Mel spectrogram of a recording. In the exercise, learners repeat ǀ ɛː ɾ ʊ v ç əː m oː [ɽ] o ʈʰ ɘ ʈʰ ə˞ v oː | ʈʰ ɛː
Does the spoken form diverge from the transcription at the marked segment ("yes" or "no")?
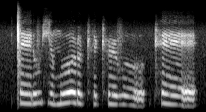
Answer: no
